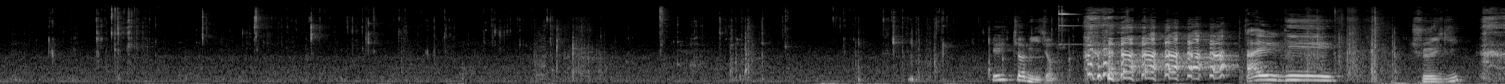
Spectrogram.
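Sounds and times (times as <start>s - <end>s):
coated almonds being chewed: 0.0s - 5.6s, 6.2s - 10.0s
faint steady hum: 0.0s - 15.0s.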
